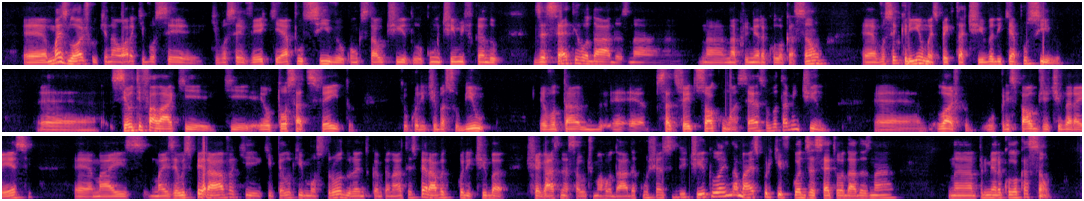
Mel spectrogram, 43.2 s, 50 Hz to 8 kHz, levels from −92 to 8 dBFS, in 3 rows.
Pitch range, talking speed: 100-130 Hz, 140 wpm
